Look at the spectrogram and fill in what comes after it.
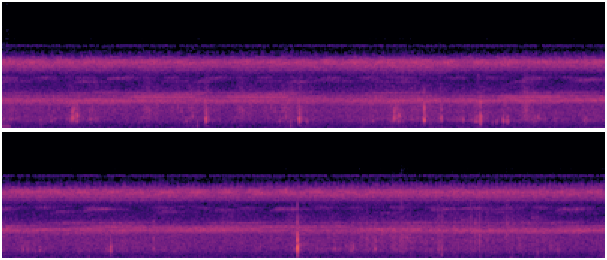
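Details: An evening chorus of crickets and katydids at dusk in late summer, nearing autumn, at a forest clearing on a wildlife corridor: a steady high shimmering trill with a few soft clicks.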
